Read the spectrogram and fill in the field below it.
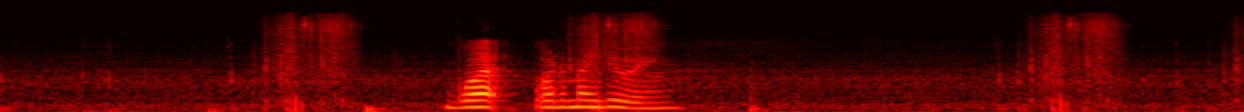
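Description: Paper pages rustle briefly as they turn.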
